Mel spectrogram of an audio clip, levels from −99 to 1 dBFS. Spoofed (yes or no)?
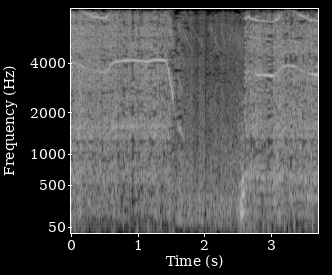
no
